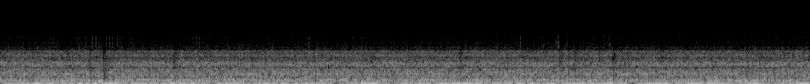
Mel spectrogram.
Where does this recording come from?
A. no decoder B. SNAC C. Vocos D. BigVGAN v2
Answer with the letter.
A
